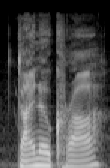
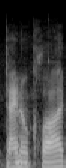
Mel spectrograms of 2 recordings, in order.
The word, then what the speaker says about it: Dianogah: What are some of the other other pronunciations you hear? Dianogah. That was Dinoclaw, Dinograph. Because people see the G as Dianogah. Dianogah is the biggest one. Yeah, Dianogah. most commonly Dianogah.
